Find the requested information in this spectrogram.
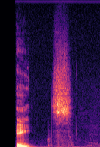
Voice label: tree, hebrew

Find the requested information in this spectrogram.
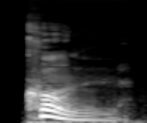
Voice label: "kun", Hebrew

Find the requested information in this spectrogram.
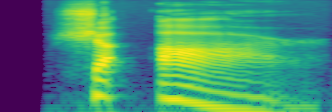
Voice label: "shaar", Hebrew

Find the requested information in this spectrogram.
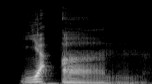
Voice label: "yaan", Hebrew

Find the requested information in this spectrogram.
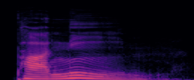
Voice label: "panim", Hebrew

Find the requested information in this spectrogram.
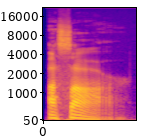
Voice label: "asar", Hebrew

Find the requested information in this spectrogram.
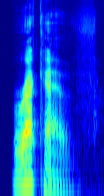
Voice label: "rekeb", Hebrew

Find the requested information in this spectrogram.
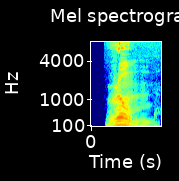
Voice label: "rum", Hebrew

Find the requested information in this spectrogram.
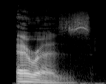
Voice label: "erez", Hebrew

